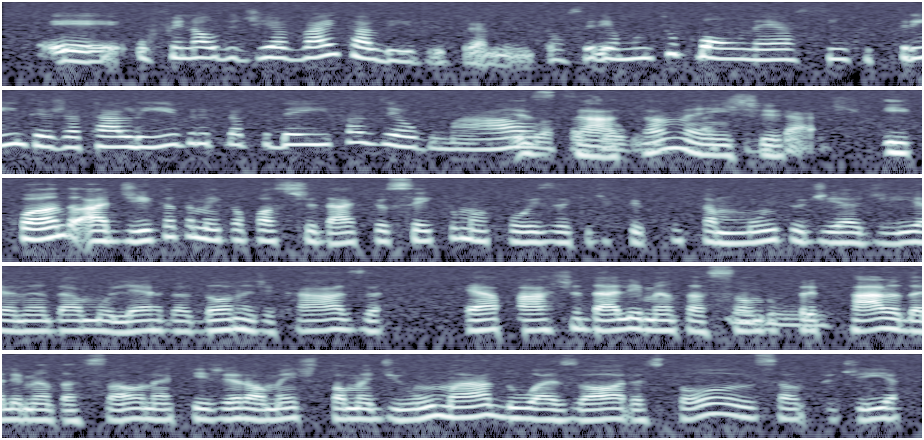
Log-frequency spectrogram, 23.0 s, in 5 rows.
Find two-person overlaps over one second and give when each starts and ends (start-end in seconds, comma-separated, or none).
7.1-8.4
